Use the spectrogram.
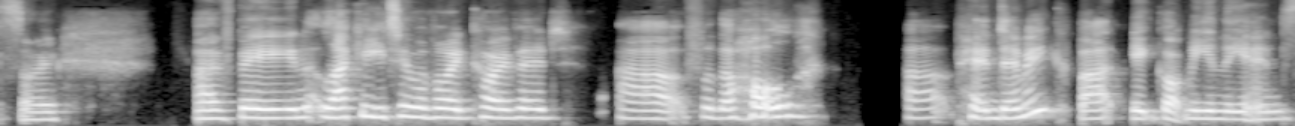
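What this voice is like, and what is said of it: Croaky, hoarse voice. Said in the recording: “You can probably hear my voice is a little croaky, because on arriving back in Auckland, I discovered that I have COVID.”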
